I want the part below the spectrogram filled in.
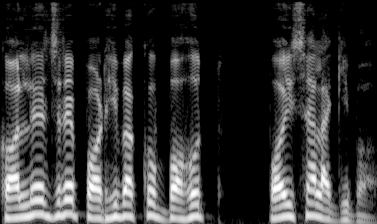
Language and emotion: Odia, neutral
